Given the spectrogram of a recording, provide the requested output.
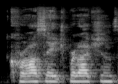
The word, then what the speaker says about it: xH Productions: Uh, Cross Age Productions, that's how it's pronounced.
